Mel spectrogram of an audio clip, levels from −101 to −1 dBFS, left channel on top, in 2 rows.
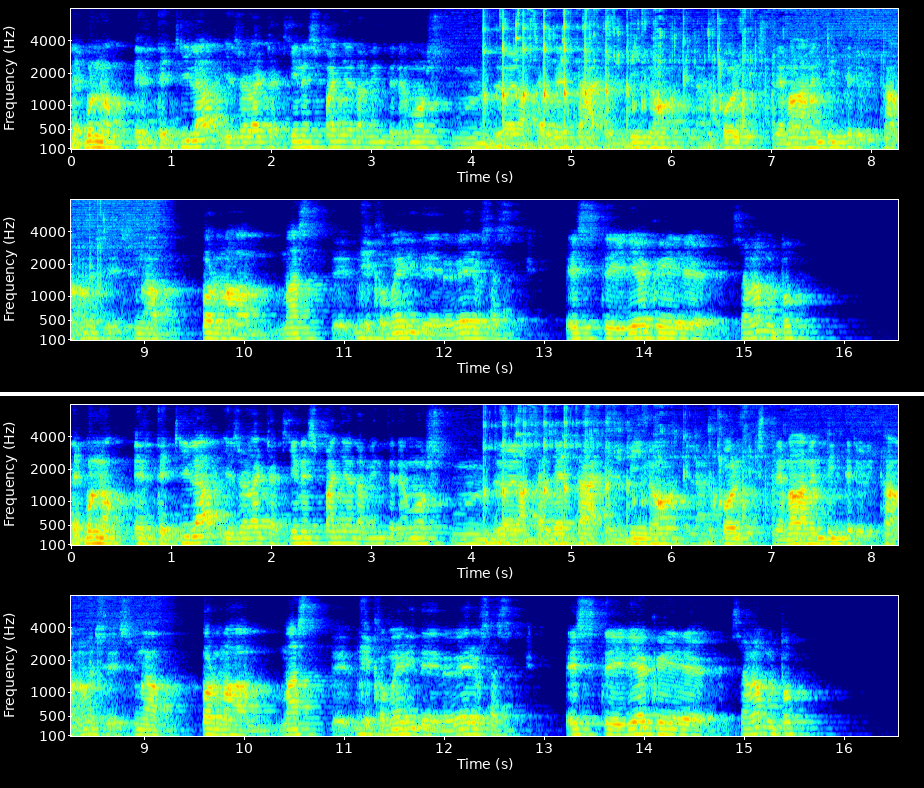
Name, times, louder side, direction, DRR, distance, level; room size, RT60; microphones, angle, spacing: voice 1, 0.0-9.3 9.6-12.6 13.2-15.5, right 1 dB, 60° right, 1 dB, 3.5 m, -36 dB
sound 1, 3.8-9.2, left 3 dB, 70° left, 1.6 m, -41 dB
22.0 x 11.5 x 4.9 m, 0.76 s
head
